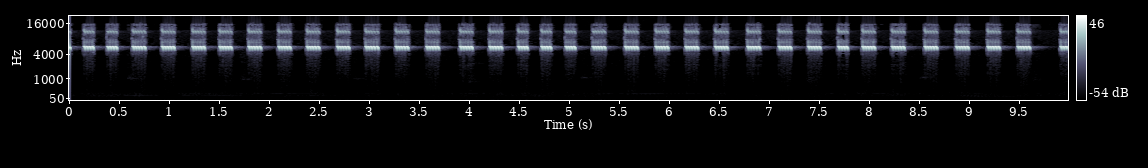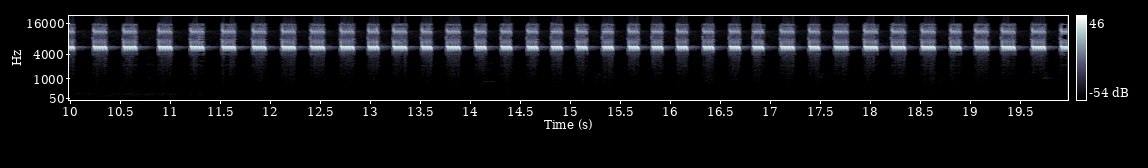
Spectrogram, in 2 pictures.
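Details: Summer-evening chorus of a male cricket: high, tinny chirps pulsing roughly three and a half times per second, unbroken and even across twenty seconds, nothing else audible.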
